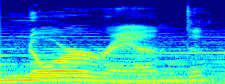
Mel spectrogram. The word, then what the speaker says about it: Norvrandt: Oh, the D is silent. The DB silent. Okay, so... Oh, Norvrandt.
